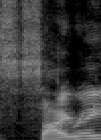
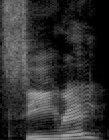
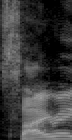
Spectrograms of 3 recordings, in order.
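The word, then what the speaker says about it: Siyray: can see a lot that i use is cyrae i pronounce it but it's spelled s i y r-a-y so a lot of people pronounce it c-rey but i pronounce it cyrae because of like i like the word i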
